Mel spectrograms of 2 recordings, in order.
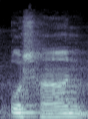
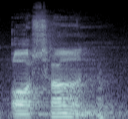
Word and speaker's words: اوسان: رہتا ہے۔ اب اگر الف پر زبر نہ ہو تو اس کو کوئی پڑھنے والا اوسان بھی پڑھ سکتا ہے، اس لیے زبر کا دیا جانا بہت ضروری ہے تاکہ اس لفظ کو درست تلفظ کے ساتھ پڑھا جا سکے۔ اوسان، اوسان۔ حکم، یہ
